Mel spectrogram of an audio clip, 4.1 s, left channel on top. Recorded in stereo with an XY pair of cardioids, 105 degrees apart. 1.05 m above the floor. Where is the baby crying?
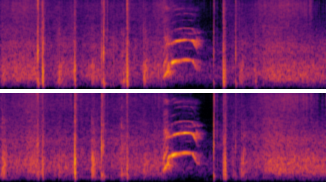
30° right, 2.5 m.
